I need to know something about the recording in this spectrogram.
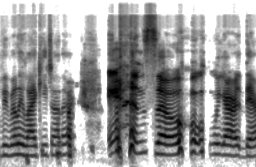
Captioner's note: laughter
